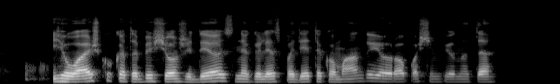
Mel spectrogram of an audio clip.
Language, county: Lithuanian, Kaunas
